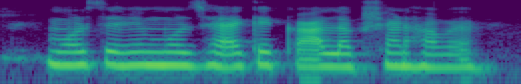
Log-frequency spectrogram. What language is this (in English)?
Chhattisgarhi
